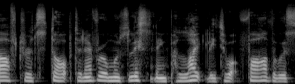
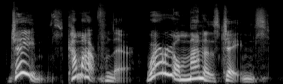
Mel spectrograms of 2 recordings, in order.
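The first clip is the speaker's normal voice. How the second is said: put-on loud, high call to a child under the table; scolding; 7 semitones higher, 8 dB louder than usual. Mother scolds James hiding under the table, sharp and loud. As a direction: haul the boy out by voice.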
